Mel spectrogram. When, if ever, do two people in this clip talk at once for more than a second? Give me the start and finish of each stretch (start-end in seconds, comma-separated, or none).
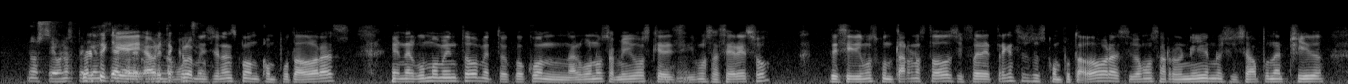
0.8-2.1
